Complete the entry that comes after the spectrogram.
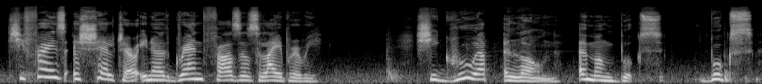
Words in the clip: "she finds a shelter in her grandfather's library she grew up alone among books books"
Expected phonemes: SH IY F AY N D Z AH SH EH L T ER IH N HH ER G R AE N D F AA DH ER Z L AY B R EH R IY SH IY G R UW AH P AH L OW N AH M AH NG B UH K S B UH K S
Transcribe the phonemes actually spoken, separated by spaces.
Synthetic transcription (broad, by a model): SH IY F AY N D Z AH SH EH L T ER IH N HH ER G R AE N D F AA DH ER Z L AY B R EH R IY SH IY G R UW AH P AH L OW N AH M AH NG B UH K S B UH K S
